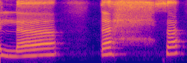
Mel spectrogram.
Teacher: ح وسط حلق سے، حلق کے درمیان سے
